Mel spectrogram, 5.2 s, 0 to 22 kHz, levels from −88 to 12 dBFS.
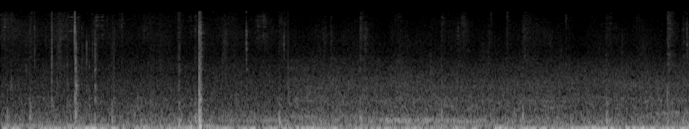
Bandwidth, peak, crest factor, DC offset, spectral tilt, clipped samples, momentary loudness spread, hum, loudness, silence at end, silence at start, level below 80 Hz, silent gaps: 15.5 kHz; -10 dBFS; 22 dB; 0.4%; -6 dB/octave; under 0.1%; 9 LU; none; -40 LUFS; 0 s; 0 s; -38 dBFS; none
